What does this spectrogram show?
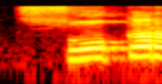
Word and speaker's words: Tso: तो हमें क्या करना है, सोकर वेटलैंड की लोकेशन को आइडेंटिफाई करना है। तो अब हम क्या कर सकते हैं, जैसे तिब्बत में लेक को बोलते हैं सो, TSO, टी साइलेंट है।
